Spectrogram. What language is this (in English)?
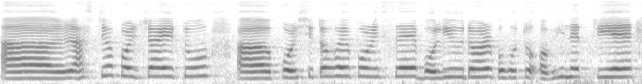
Assamese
